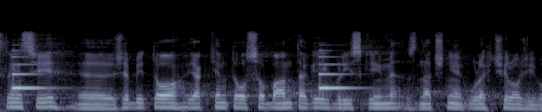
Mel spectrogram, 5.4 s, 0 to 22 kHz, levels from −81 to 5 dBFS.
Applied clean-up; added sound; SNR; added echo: none; Piano; -1 dB; none.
